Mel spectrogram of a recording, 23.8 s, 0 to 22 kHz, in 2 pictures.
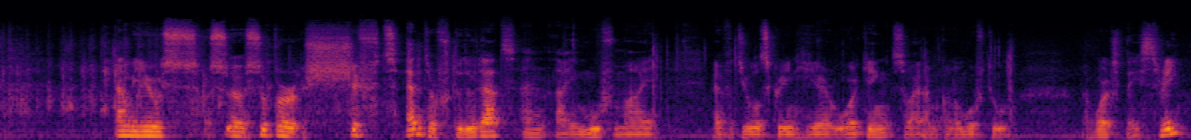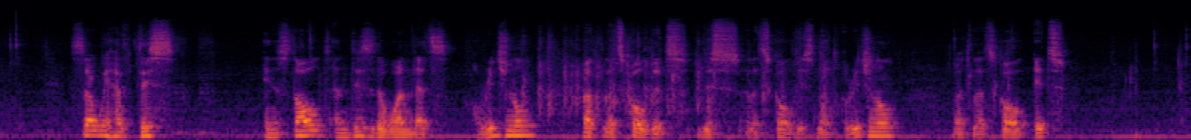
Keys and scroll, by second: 4.0 shift+super+Return, 9.2 super+3, 18.2 F2, 19.0 Right.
